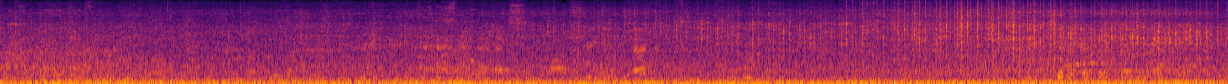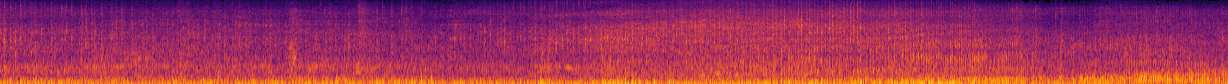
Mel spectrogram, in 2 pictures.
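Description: Steady low rumble of car engines running, with people talking in the background; the rumble grows a little louder near the end.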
